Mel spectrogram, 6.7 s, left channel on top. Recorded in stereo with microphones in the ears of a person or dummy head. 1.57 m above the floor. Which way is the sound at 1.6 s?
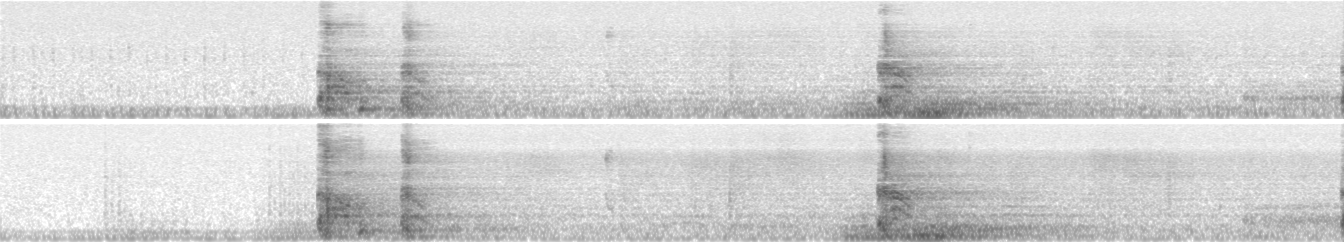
70° right (ahead or behind).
